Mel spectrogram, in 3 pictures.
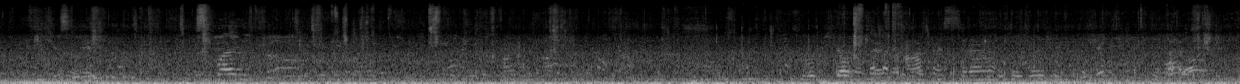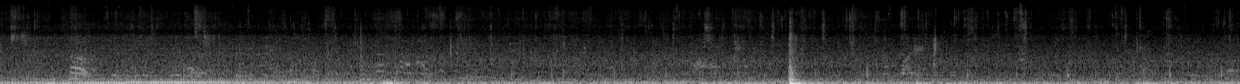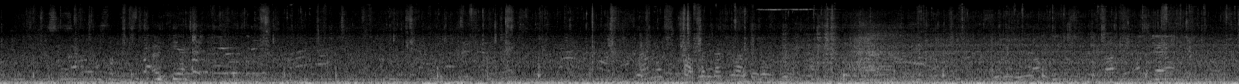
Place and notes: {
  "title": "Ozo g. 18, Vilnius, Lithuania",
  "date": "2022-05-28 17:00:00",
  "description": "Entrance to mall. Recorded with Sennheiser ambeo headset.",
  "latitude": "54.72",
  "longitude": "25.28",
  "altitude": "119",
  "timezone": "Europe/Vilnius"
}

